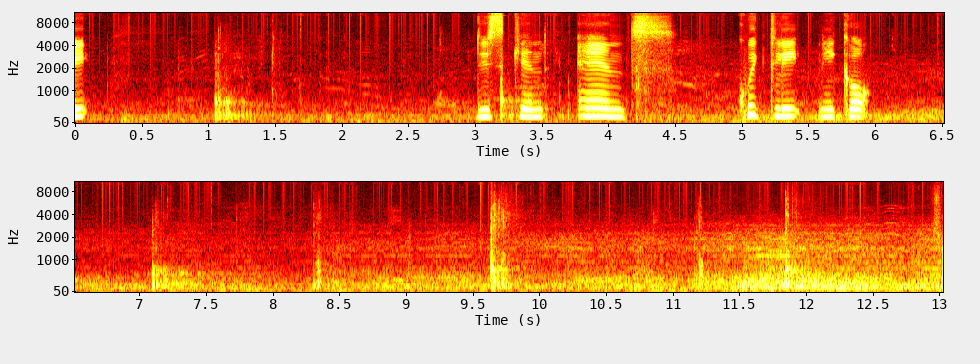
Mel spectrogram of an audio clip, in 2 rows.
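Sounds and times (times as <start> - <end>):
faint background murmur: 0.0 - 13.0.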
